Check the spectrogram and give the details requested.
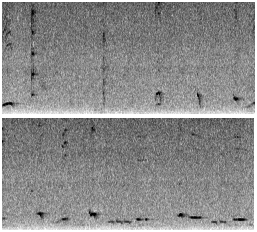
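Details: Butcherbird in light rain giving short, clear whistled notes, some rising and some falling, repeated at irregular intervals over a constant rainfall hiss.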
